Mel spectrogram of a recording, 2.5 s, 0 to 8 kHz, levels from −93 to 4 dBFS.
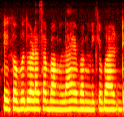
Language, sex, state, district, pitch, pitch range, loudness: Hindi, female, Himachal Pradesh, Shimla, 210 Hz, 205-215 Hz, -14 LUFS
